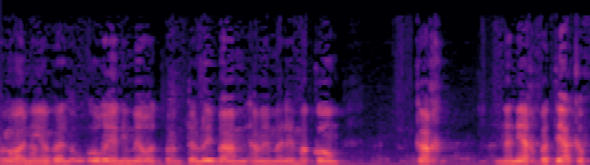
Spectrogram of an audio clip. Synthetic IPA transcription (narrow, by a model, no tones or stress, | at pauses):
oaniavaluʁianio̞me̞ʁo̞d̪̚paːmt̪alujbaa̰me̞male̞mako̞m | kaχ | naniaχbat̪eakaf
